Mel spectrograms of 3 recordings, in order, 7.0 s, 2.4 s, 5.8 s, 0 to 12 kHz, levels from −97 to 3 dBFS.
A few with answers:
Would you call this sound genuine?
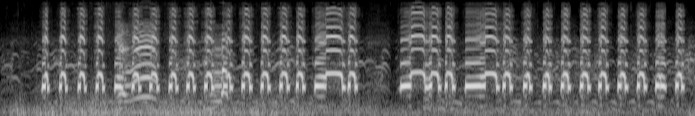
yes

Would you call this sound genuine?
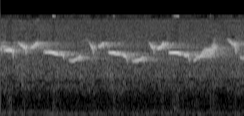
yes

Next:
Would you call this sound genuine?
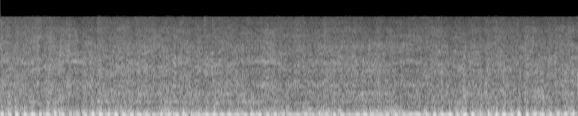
no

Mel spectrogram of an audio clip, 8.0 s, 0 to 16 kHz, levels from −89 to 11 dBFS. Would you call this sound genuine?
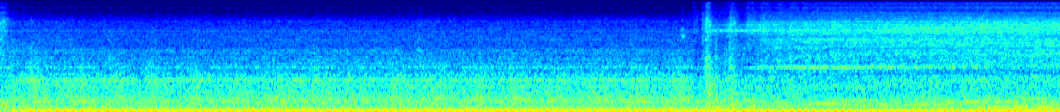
yes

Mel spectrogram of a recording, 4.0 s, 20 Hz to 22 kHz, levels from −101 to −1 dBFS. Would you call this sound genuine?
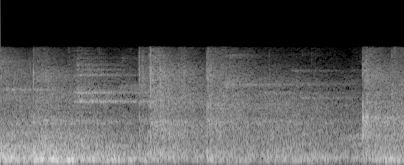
yes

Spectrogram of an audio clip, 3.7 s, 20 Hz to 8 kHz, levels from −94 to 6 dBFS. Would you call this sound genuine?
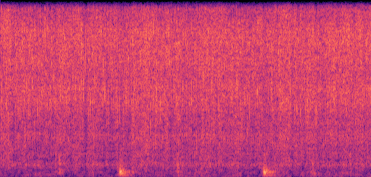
yes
